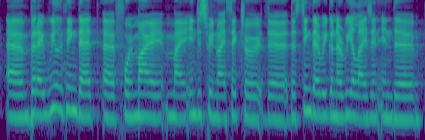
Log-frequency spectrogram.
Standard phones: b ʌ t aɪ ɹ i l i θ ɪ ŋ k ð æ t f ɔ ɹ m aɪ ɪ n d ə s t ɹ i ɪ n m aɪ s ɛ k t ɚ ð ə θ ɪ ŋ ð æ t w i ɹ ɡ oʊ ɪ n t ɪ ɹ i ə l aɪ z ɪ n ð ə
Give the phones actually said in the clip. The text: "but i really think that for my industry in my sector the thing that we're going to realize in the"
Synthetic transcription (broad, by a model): b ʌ t aɪ ɹ i l i θ ɪ ŋ k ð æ t f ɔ ɹ m aɪ ɪ n d ə s t ɹ i ɪ n m aɪ s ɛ k t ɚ ð ə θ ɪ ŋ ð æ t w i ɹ ɡ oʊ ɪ n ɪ ɹ i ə l aɪ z ɪ n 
